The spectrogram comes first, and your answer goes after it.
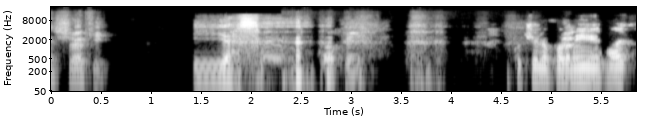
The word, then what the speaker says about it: Cherki: And by the way, Martin, did I pronounce it correctly? Cherki.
